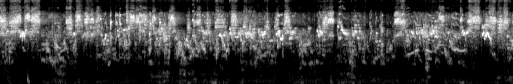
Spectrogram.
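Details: Budgerigars keep up a dense, continuous high-pitched chatter of overlapping squeaks, warbles and rapid chirps with no real pauses.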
